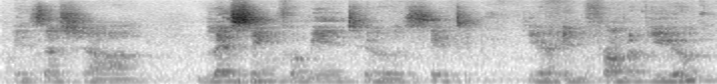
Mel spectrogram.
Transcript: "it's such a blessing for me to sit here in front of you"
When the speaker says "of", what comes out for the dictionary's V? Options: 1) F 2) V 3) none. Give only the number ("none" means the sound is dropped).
2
